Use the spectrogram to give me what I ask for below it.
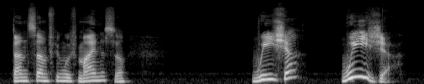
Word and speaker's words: Ouija: Like the French oui. Oh, and then ja. Or ja or ja? Like a German ja. Oui, ja.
